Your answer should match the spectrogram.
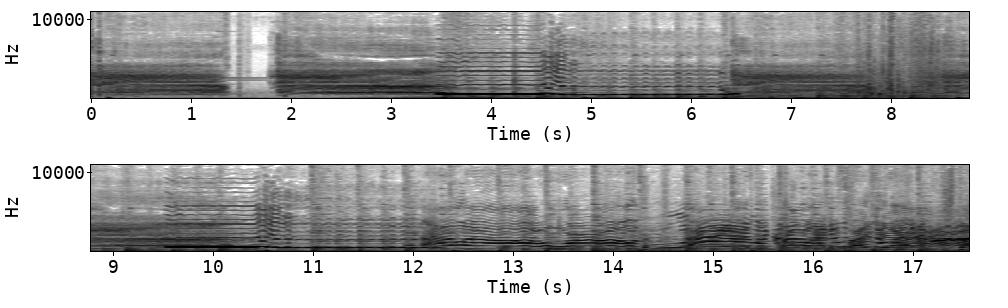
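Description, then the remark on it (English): In a clip from the Angry Birds film, several people imitate Mighty Eagle calls with loud, screechy cries: long held high notes, then quavering, rising and falling shrieks that overlap almost continuously. “Mighty Eagle noises!”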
